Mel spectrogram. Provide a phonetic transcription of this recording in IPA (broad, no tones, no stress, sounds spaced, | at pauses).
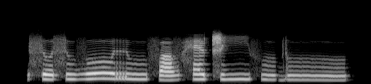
s o s u v oː r uː f ɒ v h æ ʈ͡ʂ iː f uː ɡ ɾ uː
